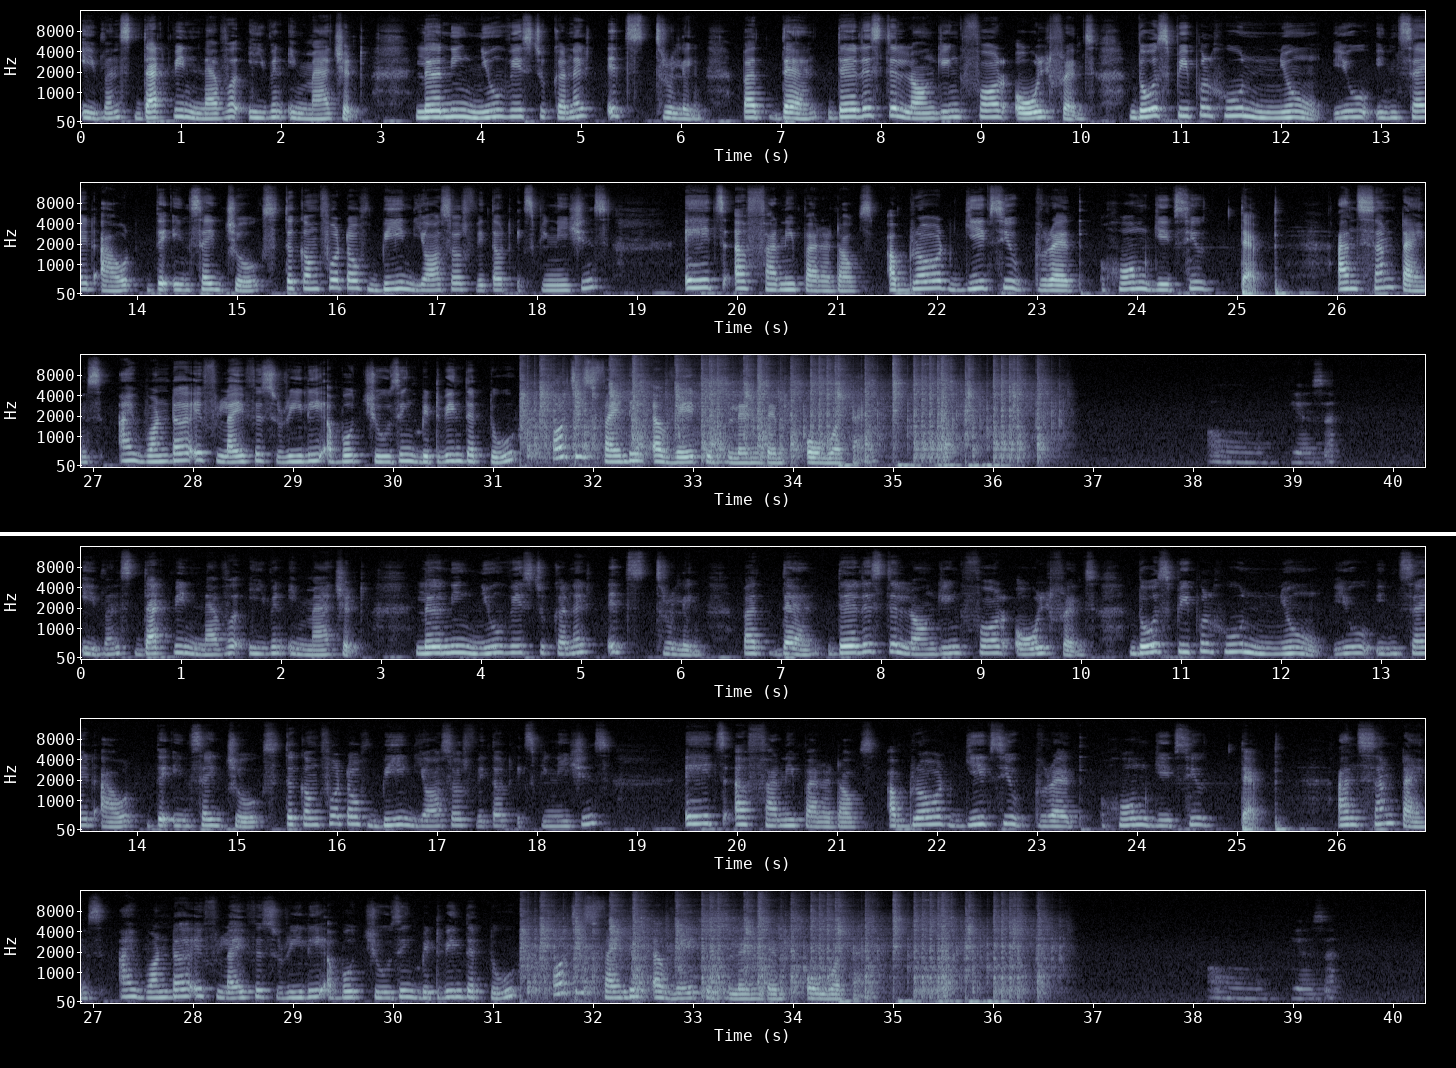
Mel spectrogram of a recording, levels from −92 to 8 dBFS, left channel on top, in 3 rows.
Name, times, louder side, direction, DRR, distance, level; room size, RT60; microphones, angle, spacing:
voice 1, 0.0-13.9 14.2-17.7 18.0-18.6 19.5-23.4 23.6-24.7 25.0-25.2 26.0-34.8, left 3 dB, 55° left, 0.5 m, -25 dB
Gunshot gunfire, 31.3-36.7, left 3 dB, 30° left, 0.8 m, -32 dB
voice 2, 38.1-39.4, left 1 dB, 90° left, 0.8 m, -44 dB
3.6 x 3.5 x 4.1 m
head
